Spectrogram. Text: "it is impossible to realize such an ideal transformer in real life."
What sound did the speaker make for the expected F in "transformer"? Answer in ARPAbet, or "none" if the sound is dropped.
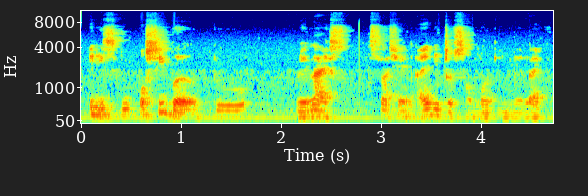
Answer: none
